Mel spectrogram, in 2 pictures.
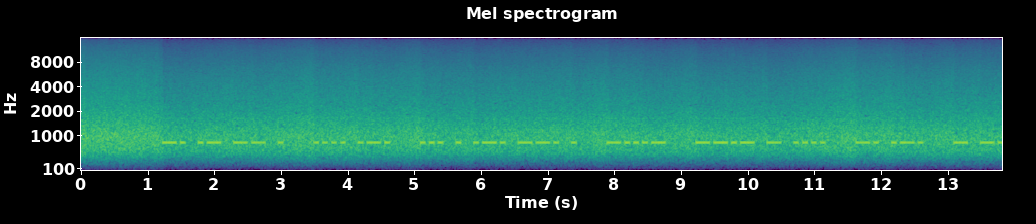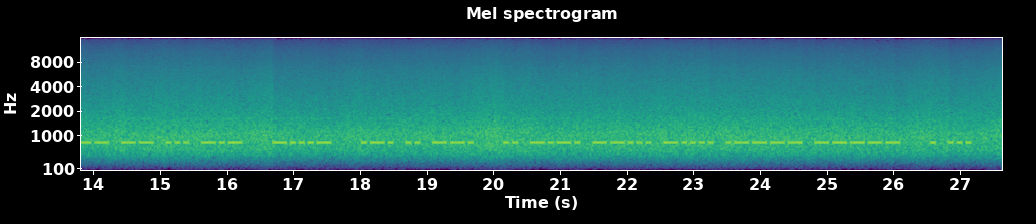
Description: Morse code, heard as a keyed tone, machine-sent, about 18 wpm, 810 Hz, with heavy radio static and a narrow filter. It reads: NAME HR SERGE <BT> QTH NR TOMSK <BT> RIG IC7610 ES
